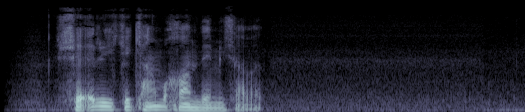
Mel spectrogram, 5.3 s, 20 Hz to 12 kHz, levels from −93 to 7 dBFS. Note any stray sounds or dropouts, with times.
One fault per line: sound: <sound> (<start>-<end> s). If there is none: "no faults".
no faults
